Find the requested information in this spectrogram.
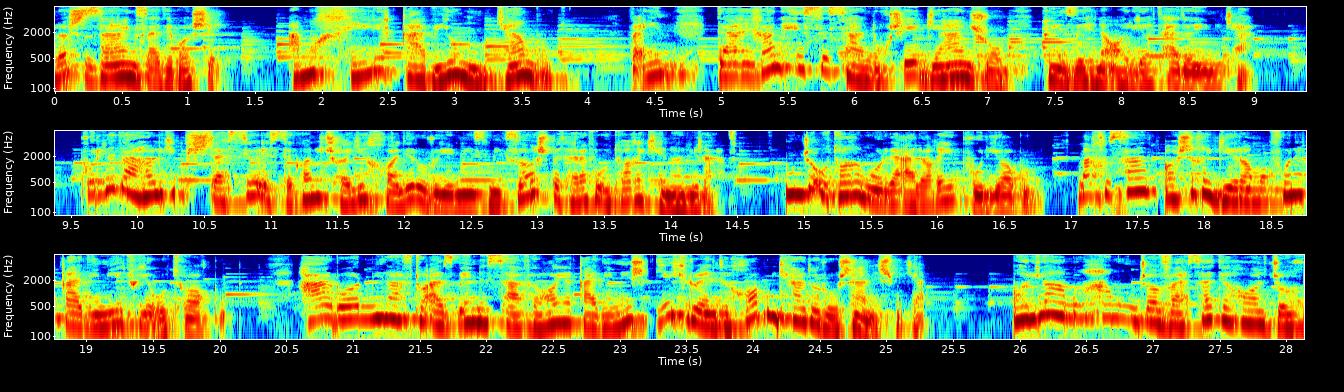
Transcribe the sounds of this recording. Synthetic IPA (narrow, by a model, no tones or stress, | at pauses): lɒːʃzæŋɡzæd̪e̞bɒːʃe̞̰ | ʔæmːɒːxe̞jliːɢæviːo̞mohcʰæmbuːd̪̥ | væ̰ʔiːnd̪̥æɣiːɣænhe̞sːe̞sænd̪uɣt͡ʃʰe̞jeɟænd͡ʒrot̪ʰuje̞ze̞hne̞̰ʔɒ̰ːɾijɒːt̪ʰæd̪ɒːimicʰæ̰ɾd̪̥ | pʰuːɾijɒːd̪æɾɦɒːliːcʰe̞pʰi̥ːʃd̪æst̪ioe̞st̪e̞kʰɒːnet͡ʃʰɒːjijexɒːliːɾoɾuːje̞miːzmiɡz̥ɒːʃt̪̚bet̪ʰæɾæfe̞ot̪ʰɒːɣecʰe̞nɒːɾiɾæ̰ft̪ | ʔund͡ʒɒːot̪ʰɒːɣe̞moɾed̪eʔælɒːɣe̞jepʰuɾijɒːbṵːd̪̥̚ | mæxsuːsænɒːʃe̞ɣeɟeɾɒːmofo̞ne̞ɢæd̪iːmiːet̪ʰuːjeʔot̪ʰɒːʁbṵːd̪̥ | hæɾbɒːɾmiːɾæft̪ʰo̞ʔæzbejne̞sæfeɦɒːje̞ɢæd̪iːmiːʃje̞cʰɾoe̞nt̪ʰe̞xɒːbmiːcʰæɾd̪o̞ɾoːʃæne̞ʃmḭːcʰæ̰ɾd̪̥ | ɒːɾijɒːæmːɒːhæmund͡ʒɒːvæsæt̪ʰe̞ɦɒːld͡ʒɒːx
